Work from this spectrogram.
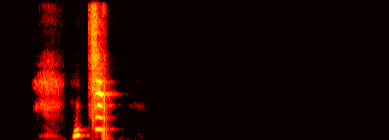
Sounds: Sneeze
